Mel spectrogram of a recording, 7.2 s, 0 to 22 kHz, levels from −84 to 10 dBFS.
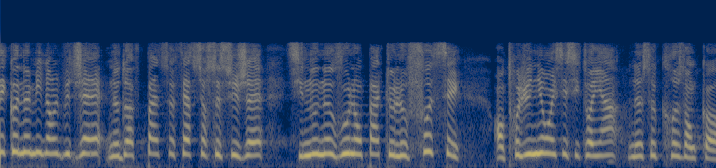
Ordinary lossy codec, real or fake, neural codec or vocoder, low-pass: none; fake; codec, 16 kHz, 2 kbps, X-Codec, HuBERT features, trained on LibriSpeech; none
